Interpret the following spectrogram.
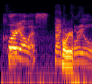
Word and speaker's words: Coriolis: try to pronounce it Coriolis yeah the court like the Coriolis effect okay thank you someone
